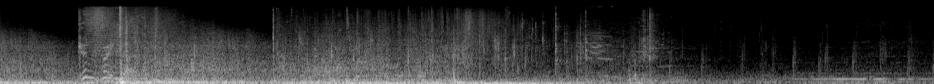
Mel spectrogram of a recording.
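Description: Fiery Confringo spell blasts in Hogwarts Legacy, a run of loud booming impacts and crackling bursts with footsteps, fading to quieter rumbling and faint effects by the end.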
